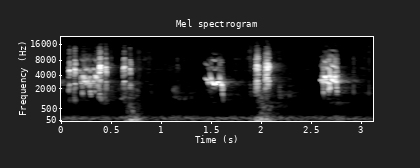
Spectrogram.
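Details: Budgerigar chatter with about five scratchy, squeaky chirps spaced roughly half a second apart, some with a soft thud beneath, against a low constant hum.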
